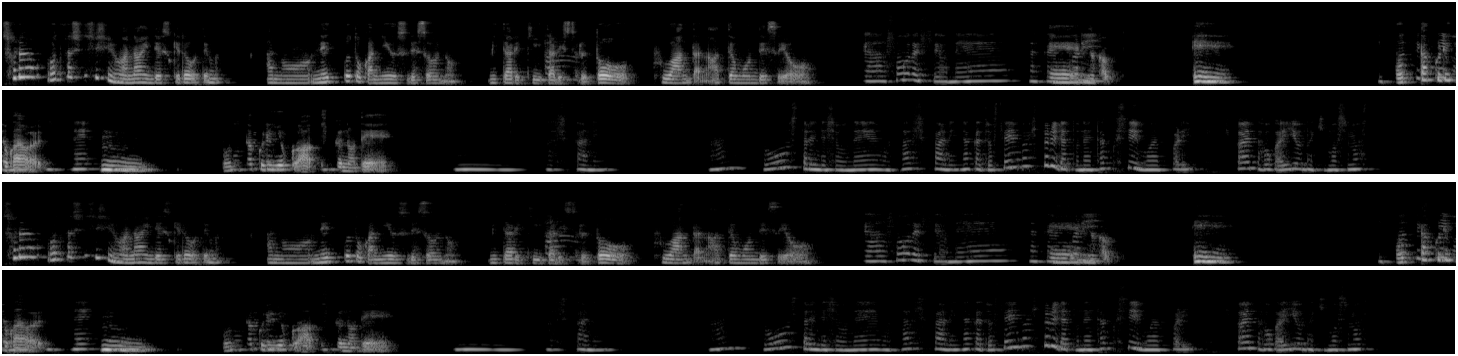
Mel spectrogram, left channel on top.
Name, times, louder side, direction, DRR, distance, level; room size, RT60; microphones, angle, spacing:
voice 1, 0.0-2.2 2.6-4.5 4.9-6.3 6.5-8.1 10.5-11.1 11.9-12.3 13.9-14.9 15.5-16.0 16.7-18.4, left 3 dB, 80° left, 0.8 m, -31 dB
voice 2, 5.4-5.8 8.6-11.0 12.0-12.2 13.8-14.0 14.3-15.4 15.7-15.9 16.8-17.3 17.7-17.9 19.1-19.7 20.0-20.6 21.6-26.5 26.9-28.2, left 1 dB, 30° left, 1.4 m, -38 dB
9.6 x 3.5 x 3.2 m
head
